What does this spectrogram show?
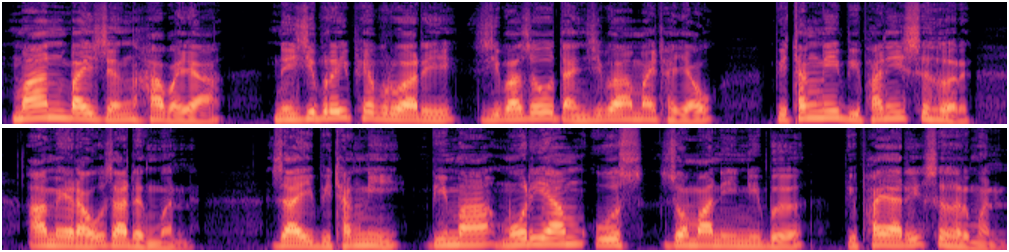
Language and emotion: Bodo, neutral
